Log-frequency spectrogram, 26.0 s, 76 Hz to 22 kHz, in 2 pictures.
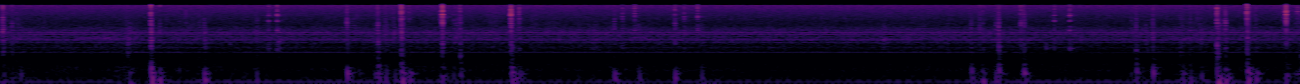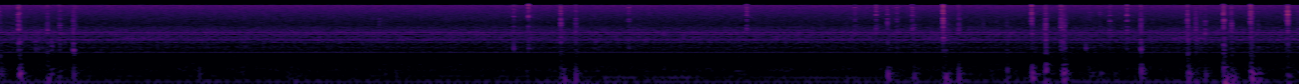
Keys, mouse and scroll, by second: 0.2 shift+e, 1.7 2, 2.9 shift+right click, 4.0 shift+e, 4.2 shift+KP_1, 4.6 shift+KP_Enter, 5.3 KP_3, 6.1-6.4 scroll down 3, 6.4 shift+middle click, 6.6-8.5 shift+scroll up 8, 7.1 shift+middle click, 9.0-9.7 scroll down 4, 10.0 alt+a, 10.8 alt+shift+right click, 12.0 alt+shift+e, 12.4 shift+KP_Subtract, 12.7 shift+KP_1, 13.1 shift+KP_Enter, 13.7 ctrl+shift+e, 18.4 middle click, 18.8 Tab, 19.2 scroll down 2, 19.5 middle click, 20.1 middle click, 20.4 middle click, 20.7 scroll up 1, 21.4-21.8 scroll down 1, 21.8 middle click, 22.3 shift+middle click, 22.4 shift+scroll up 1, 22.4 shift+middle click, 22.6 shift+Tab, 23.5 alt+a, 24.3 alt+shift+right click, 25.1 alt+shift+e, 25.4 shift+KP_Subtract, 25.7 shift+KP_1.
